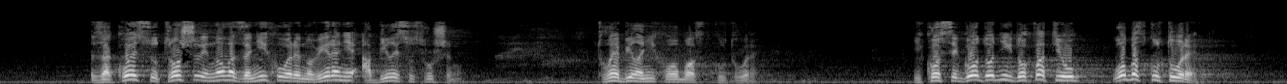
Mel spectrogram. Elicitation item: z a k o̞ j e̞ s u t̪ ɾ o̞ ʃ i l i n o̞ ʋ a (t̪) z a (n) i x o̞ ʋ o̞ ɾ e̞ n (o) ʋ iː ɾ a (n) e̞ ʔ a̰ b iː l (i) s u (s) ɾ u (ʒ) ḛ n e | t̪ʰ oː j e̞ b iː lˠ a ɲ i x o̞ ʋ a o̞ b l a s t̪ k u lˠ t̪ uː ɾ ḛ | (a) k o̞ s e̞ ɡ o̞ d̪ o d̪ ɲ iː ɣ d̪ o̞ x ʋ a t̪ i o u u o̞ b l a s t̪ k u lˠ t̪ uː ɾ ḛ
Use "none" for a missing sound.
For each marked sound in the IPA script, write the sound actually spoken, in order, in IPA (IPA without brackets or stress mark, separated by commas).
t̪, ɲ, o, ɲ, e, s, ʃ, i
